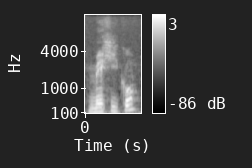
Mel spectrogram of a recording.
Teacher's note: es una palabra esdrújula que se acentúa en la e la equis va a sonar como jota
